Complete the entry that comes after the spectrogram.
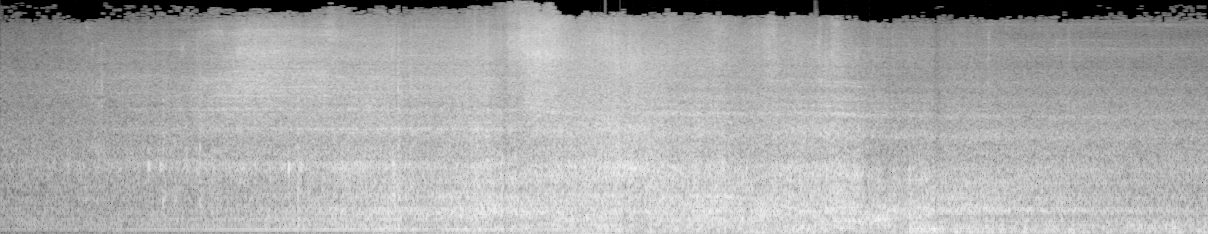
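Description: Diesel multiple unit approaching and passing close by: a low engine hum and rising rumble of wheels on rails, loudest in the middle, then fading as it runs away. A few sharp wheel clicks come through as it nears.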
